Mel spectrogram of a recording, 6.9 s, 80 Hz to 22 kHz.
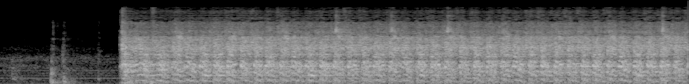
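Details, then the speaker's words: Old Chevy C20 crew cab, indirect-injection 89 hp diesel, hard starting: quiet clicking and short weak crank, then catches into clattery idle; cranking power tapered off, battery being charged, ether planned. "okay we're going to let this sit for a bit and build up some juice cuz uh it's still kind of tapered off the end there"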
